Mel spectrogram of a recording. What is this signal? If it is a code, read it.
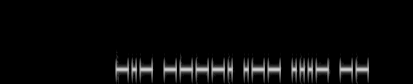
Morse code, heard as a keyed tone, about 32 wpm, 700 Hz. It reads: K9WVM
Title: USA Call Signs - 5 Characters - Repeated 3x - 30wpm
